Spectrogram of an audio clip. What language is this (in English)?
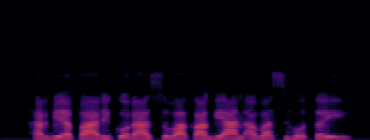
Magahi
